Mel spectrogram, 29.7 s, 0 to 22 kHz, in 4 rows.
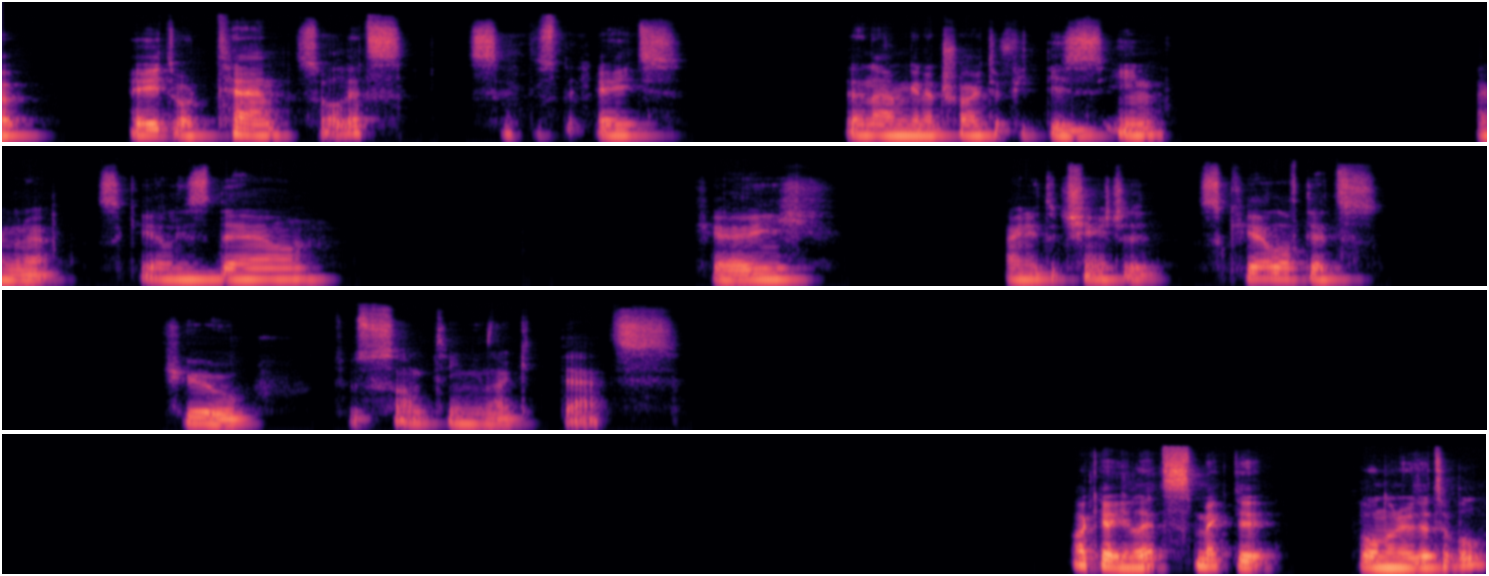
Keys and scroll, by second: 2.0 Return, 10.8 n, 28.8 c.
